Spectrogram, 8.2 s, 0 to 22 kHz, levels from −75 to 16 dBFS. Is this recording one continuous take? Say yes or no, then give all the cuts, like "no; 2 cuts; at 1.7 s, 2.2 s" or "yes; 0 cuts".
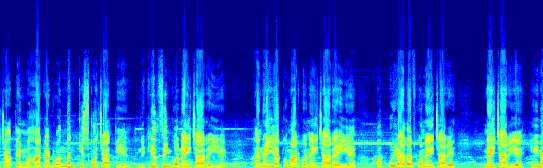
yes; 0 cuts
